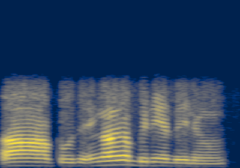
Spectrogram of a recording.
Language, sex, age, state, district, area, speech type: Malayalam, male, 18-30, Kerala, Malappuram, rural, conversation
